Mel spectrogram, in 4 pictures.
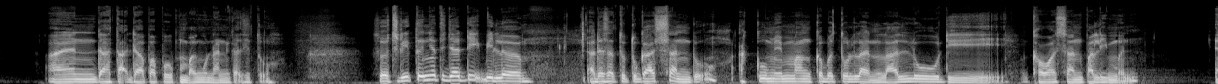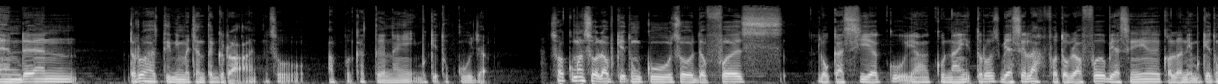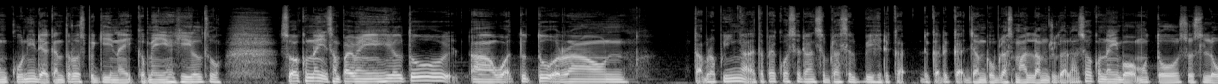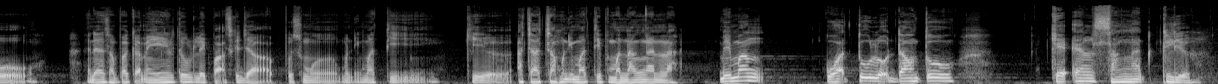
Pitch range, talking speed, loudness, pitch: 105-130 Hz, 155 wpm, -14 LUFS, 115 Hz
